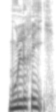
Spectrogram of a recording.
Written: muldrig

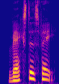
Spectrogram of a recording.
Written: værkstedsfag

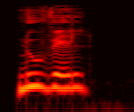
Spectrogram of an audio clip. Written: nuvel

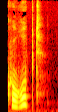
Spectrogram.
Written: korrupt

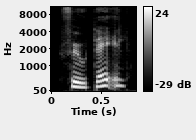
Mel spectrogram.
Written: FEUDALE

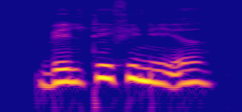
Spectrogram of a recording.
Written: veldefineret

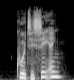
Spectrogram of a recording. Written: kurtisering

